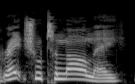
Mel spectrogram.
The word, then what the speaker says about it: Talalay: Ah, now there's a way of pronouncing Talalay. – This. – Talalay. – No, it's not. – Talalay. – She went on Twitter. It's not Talalay to rhyme with Gallifrey. It's like Tulalay or something like that.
